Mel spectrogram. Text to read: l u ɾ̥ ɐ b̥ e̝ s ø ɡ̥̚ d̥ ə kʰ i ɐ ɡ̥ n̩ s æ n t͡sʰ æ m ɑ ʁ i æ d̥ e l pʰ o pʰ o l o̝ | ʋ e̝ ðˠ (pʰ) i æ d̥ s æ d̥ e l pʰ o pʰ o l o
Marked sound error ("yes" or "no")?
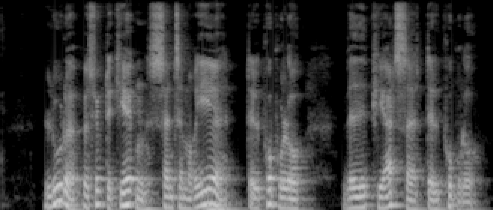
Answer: no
